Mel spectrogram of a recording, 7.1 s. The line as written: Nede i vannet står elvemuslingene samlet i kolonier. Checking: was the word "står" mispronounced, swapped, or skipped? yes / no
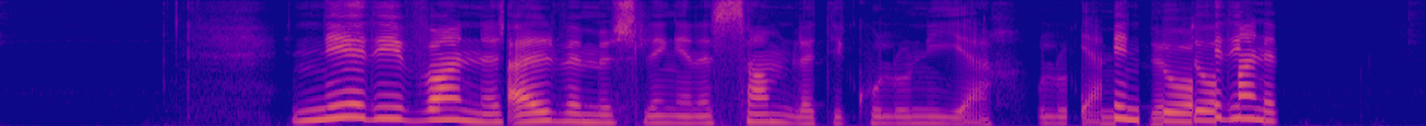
yes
